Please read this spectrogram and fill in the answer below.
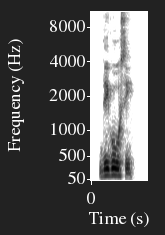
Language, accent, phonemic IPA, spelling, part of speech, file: French, France, /de.ɡo.se/, dégausser, verb, LL-Q150 (fra)-dégausser.wav
- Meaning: to degauss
